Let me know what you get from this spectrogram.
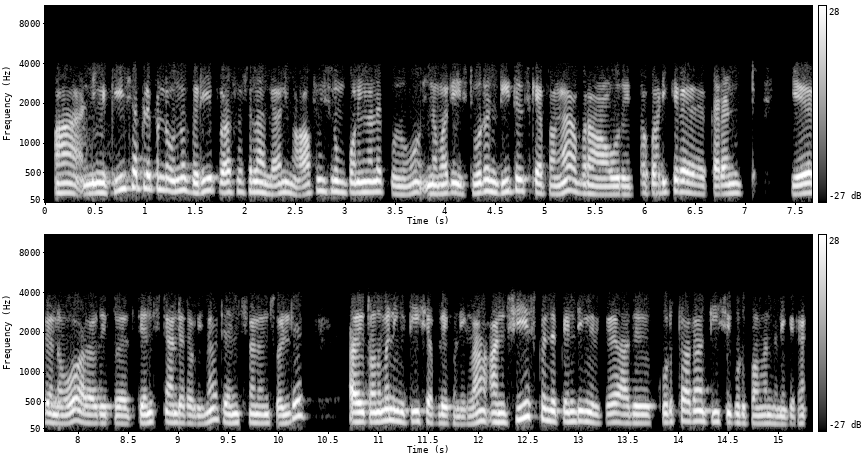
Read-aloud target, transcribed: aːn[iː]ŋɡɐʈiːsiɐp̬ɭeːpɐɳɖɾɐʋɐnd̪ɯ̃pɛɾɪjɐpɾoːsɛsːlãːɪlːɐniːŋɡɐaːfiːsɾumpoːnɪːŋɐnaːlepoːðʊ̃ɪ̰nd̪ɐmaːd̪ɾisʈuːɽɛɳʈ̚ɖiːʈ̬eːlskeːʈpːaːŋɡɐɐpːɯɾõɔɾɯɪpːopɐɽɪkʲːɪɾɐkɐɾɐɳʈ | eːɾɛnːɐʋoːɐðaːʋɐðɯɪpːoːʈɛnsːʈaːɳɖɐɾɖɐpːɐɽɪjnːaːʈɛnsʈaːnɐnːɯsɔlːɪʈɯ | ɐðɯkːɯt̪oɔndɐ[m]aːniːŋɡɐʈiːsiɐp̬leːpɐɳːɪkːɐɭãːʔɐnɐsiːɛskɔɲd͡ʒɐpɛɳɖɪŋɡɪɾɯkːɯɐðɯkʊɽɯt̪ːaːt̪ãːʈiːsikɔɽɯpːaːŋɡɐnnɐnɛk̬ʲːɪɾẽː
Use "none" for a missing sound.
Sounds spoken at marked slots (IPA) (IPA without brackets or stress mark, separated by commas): iː, m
